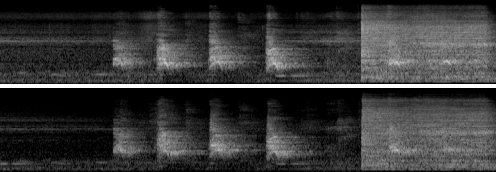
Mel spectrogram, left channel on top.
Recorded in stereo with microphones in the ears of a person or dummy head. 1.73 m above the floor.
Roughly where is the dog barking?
Left.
